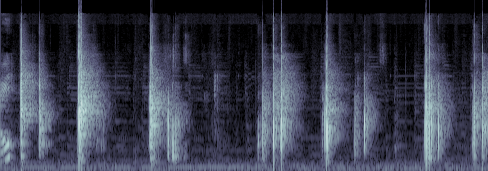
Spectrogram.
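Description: Silicone pop-it fidget toy's firm side being pressed with the fingertips, the bubbles popping through one at a time: a dozen or so sharp clicks at an uneven pace, some in quick pairs.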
